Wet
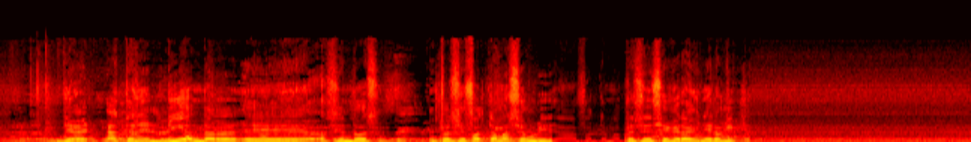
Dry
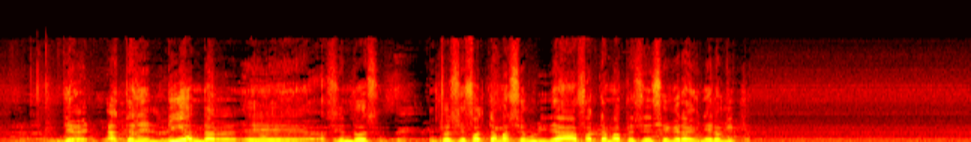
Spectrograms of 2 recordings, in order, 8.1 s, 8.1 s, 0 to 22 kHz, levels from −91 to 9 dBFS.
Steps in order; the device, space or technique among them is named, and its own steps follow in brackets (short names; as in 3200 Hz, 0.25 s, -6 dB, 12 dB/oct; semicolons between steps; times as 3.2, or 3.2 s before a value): car stereo with a boomy subwoofer (resonant low shelf 130 Hz +10 dB, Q 1.5; limiter -15 dBFS, peak gain reduction 9 dB); 4.59–5.21 passive tone stack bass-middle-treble 6-0-2; gain -4.5 dB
